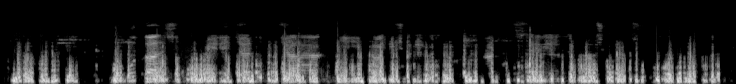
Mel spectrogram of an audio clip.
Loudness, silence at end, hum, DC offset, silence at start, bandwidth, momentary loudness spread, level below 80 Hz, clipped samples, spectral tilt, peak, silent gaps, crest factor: -15 LUFS; 0.15 s; none; under 0.1%; 0.1 s; 7 kHz; 4 LU; -44 dBFS; under 0.1%; -9.5 dB/octave; 0 dBFS; none; 14 dB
